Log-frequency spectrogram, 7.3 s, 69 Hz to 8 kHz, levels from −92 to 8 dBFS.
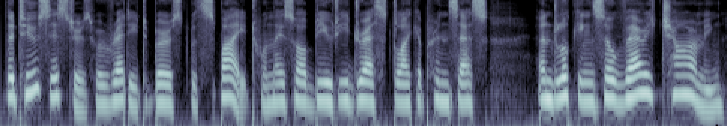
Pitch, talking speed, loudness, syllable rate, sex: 180 Hz, 180 wpm, -19 LUFS, 4.8 syllables/s, female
